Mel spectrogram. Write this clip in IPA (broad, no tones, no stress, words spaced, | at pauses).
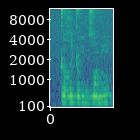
ʈoʁiʈo nṳzˤũðũ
